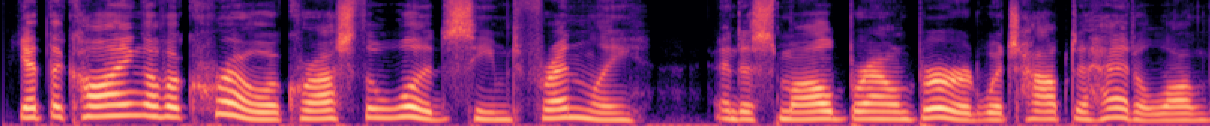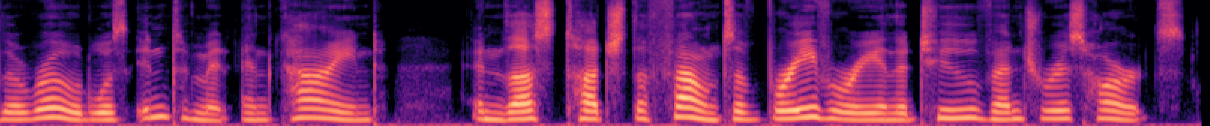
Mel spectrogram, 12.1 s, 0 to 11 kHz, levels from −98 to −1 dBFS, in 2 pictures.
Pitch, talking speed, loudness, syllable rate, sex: 205 Hz, 190 wpm, -18 LUFS, 4.8 syllables/s, female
